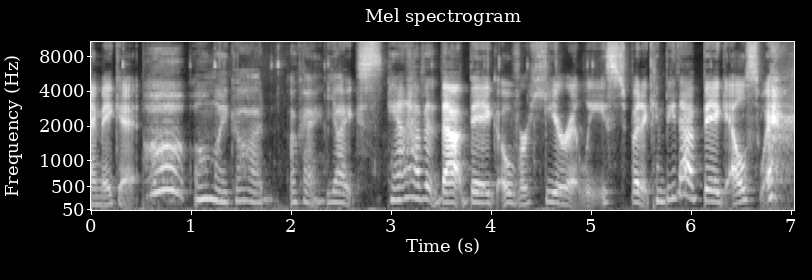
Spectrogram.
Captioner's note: gasps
